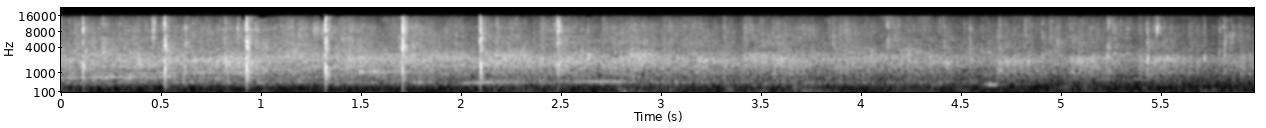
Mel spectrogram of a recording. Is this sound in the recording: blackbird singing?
no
